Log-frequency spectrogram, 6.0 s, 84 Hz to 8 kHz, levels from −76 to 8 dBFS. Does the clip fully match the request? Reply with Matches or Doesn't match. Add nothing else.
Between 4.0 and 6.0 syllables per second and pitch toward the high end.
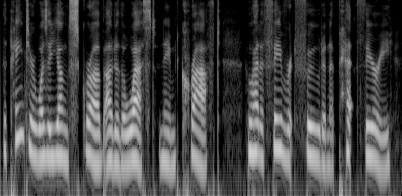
Matches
